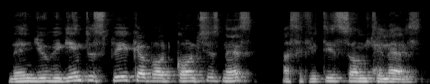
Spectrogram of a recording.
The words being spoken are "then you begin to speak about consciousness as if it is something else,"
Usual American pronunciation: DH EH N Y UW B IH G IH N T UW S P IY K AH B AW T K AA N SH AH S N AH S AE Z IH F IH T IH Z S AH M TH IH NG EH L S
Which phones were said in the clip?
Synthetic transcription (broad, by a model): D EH N Y UW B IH G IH N T UW S P IY K AH B AW T K AA N SH AH S N AH S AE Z IH F IH T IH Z S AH M T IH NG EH L S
